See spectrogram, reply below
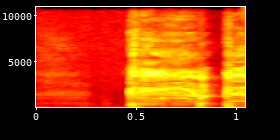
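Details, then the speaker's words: Two short, rough coughs from an adult man who says he is battling bronchitis and some laryngitis, with a hoarse voice. "you have to excuse my voice today I'm still battling my bronchitis and um some laryngitis as well"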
